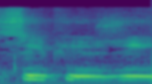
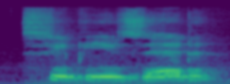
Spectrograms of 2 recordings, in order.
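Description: First: The last letter is said the American way, zee. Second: The last letter is said the Canadian way, zed.

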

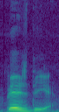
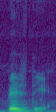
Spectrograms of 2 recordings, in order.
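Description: Both takes have the same delivery.

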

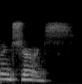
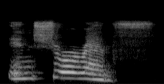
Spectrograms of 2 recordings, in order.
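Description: First: The syllables are said in a relaxed, reduced way. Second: Every syllable is said fully and carefully. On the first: The word is said the way it is normally spoken. "instead of insurance" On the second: The word is sounded out to match its spelling. "You overpronounce, like insurance"

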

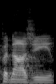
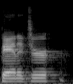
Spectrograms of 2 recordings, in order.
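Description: First: The name is pronounced in its Japanese form. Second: The name is pronounced following its English spelling. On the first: "Let's just stick with the Japanese" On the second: "if you look at the spelling, it's supposed to be pronounced Banager"

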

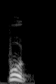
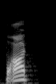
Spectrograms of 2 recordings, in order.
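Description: First: The vowel is a rounded 'oo' sound. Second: The vowel is an open 'uh' sound. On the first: The speaker calls it right. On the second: The speaker calls it wrong. "এরকম না"

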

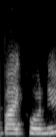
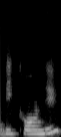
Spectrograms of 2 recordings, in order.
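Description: First: It is pronounced with an English accent. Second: It is pronounced with a French accent.

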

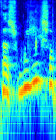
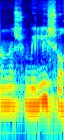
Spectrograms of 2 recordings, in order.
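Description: First: The voice is pitched very high. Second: The voice is pitched low and deep. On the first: "μπορώ επίσης να σου μιλήσω πάρα πολύ ψηλά" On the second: "μπορώ να σου μιλήσω χαμηλό, σαν να μην πω σοβαρύτονο"

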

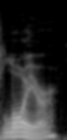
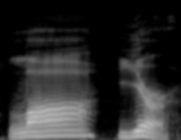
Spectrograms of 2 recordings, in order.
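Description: First: The word is said smoothly, as in conversation. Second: The word is exaggerated into two separate syllables. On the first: This is how the word is said in normal speech. "Our spoken pronunciation is lawyer" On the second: This helps to remember how the word is spelled. "for spelling, mentally pronounce it to yourself"

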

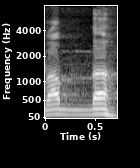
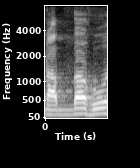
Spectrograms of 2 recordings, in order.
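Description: First: The word stops on the h, with no vowel. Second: The word ends with a final u vowel. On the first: The speaker calls it right. "ഹാഇന് സുക്കൂൻ ചെയ്ത് നിർത്തണം" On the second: The speaker calls it wrong. "റബ്ബഹു എന്ന് പറയാൻ പാടില്ല"

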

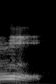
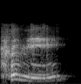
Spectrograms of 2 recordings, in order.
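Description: First: No K sound is heard before the N. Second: A K sound is heard before the N. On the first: The speaker calls it right. "The K is silent. you just say knee" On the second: The speaker calls it wrong. "So you don't say knee"

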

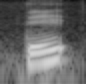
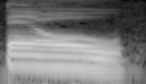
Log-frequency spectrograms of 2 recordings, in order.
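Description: First: The word ends with a u sound. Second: The word ends with an o-l sound. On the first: The speaker calls it right. "mas teu" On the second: The speaker calls it wrong. "Não é teol, como alguns pronunciam"

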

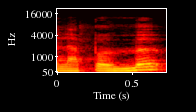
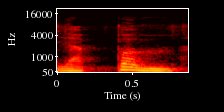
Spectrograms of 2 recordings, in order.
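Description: First: A final E vowel is sounded. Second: The final E vowel is silent. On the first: The speaker calls it wrong. "On ne dit pas la pomme" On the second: The speaker calls it right. "on dit la pomme"

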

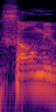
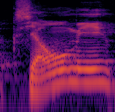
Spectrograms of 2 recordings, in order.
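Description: First: The name is said with its native pronunciation. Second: The name is read out the way it is spelled. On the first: The speaker calls it right. "Xiaomi wird es ausgesprochen" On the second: The speaker calls it wrong. "Also Xiaomi wird es geschrieben"

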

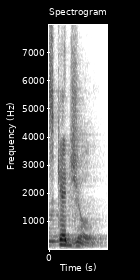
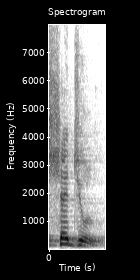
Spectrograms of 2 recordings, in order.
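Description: First: Schedule is said with an American pronunciation. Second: Schedule is said with a British pronunciation. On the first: This is how speakers in the States say it. "and not schedule. Till we got to the States and we pronounced it better" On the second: This is how speakers from a former English colony say it. "we learned the Queen's English. Right? So we say schedule"

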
